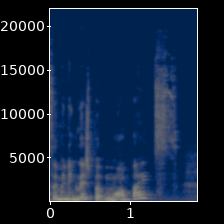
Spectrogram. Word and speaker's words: Moabites: them in English but moabites moabitas moabitas it's in Spanish and the younger daughter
